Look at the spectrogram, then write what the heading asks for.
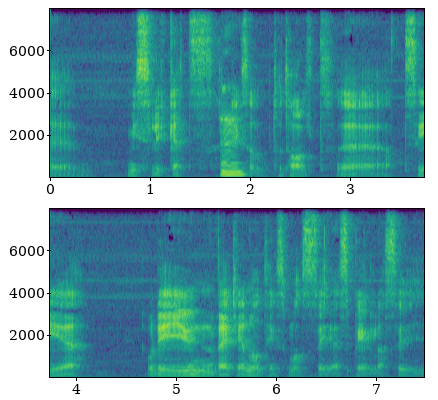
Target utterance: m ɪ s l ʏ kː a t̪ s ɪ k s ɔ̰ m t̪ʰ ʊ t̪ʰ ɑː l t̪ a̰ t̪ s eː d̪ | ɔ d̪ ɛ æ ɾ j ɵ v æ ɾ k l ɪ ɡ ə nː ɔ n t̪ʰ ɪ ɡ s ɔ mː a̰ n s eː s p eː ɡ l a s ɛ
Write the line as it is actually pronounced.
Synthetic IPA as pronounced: m ɪ s l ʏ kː a t̪ s ɪ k s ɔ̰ m t̪ʰ ʊ t̪ʰ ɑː l t̪ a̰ t̪ s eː | ɔ d̪ ɛ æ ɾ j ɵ v æ ɾ k l ɪ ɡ ə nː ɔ n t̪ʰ ɪ ŋ s ɔ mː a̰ n s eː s p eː ɡ l a s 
